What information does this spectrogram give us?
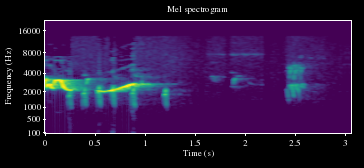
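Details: Brown-headed thrush, a winter visitor to Pingtung County, Taiwan, recorded 20 December 2022: a long, slurred whistle dipping then rising, overlaid with sharp ticks, followed by a couple of faint short notes and one brief buzzy call.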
